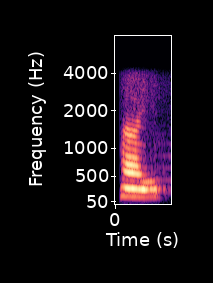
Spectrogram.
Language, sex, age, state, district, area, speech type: Punjabi, male, 30-45, Punjab, Fatehgarh Sahib, rural, conversation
